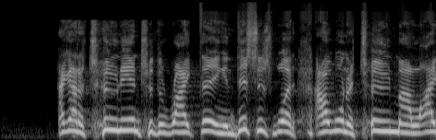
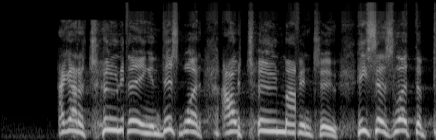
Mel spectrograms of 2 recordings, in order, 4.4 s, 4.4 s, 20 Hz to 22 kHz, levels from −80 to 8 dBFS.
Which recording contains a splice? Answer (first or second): second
